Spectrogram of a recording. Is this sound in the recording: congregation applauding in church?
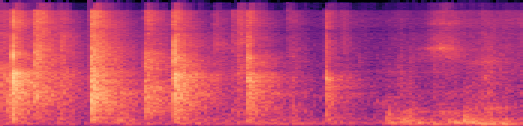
yes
